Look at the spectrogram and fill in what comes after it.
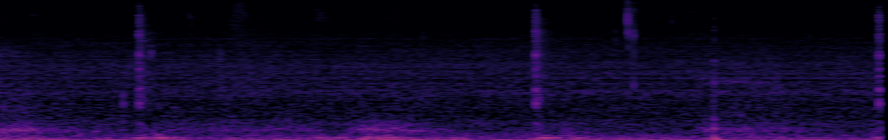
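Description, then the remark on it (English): Several sharp, quiet computer clicks as someone clicks paste, trying to paste a photo, landing at irregular intervals over a low background hum, with no one speaking. “You're clicking paste, so intently.”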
